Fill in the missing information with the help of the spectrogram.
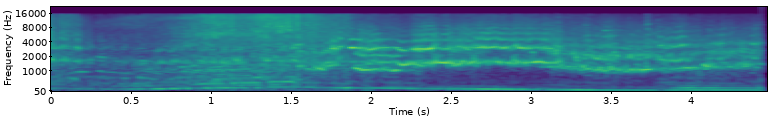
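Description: Nissan Silvia S14 drifting, its rear tyres squealing steadily on asphalt while the engine revs climb, drop back and climb again near the end.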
